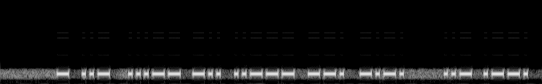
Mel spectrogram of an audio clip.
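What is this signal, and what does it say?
Morse code, heard as a keyed tone, about 30 wpm, 490 Hz. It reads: TU 3D2GC UP
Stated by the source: DX station 3D2GC on 20 metres CW, recorded by N6ML.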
